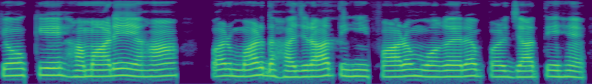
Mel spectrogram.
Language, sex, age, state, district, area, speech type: Urdu, female, 18-30, Bihar, Saharsa, rural, spontaneous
